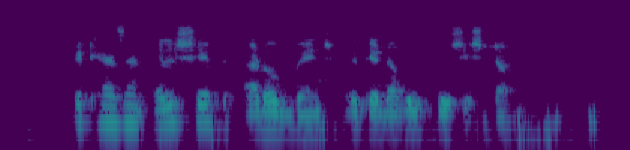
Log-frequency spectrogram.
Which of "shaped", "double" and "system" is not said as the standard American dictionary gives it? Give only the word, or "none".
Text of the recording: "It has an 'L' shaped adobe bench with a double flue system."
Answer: none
